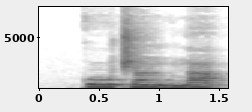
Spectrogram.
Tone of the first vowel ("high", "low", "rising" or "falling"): high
